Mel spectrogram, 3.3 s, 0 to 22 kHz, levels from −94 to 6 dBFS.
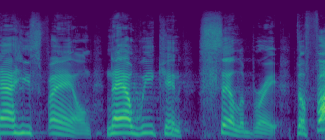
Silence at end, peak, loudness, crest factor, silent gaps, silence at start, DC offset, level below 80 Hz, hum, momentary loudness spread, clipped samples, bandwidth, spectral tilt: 0 s; -8 dBFS; -28 LUFS; 20 dB; none; 0 s; under 0.1%; -78 dBFS; none; 15 LU; under 0.1%; 15 kHz; -4 dB/octave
